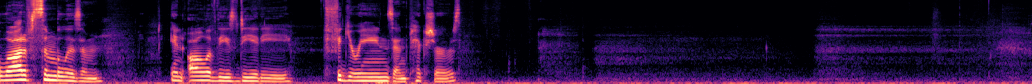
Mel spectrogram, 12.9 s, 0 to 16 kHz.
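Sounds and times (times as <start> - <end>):
speech: 0.0 - 1.4, 2.1 - 5.9
low rumble: 0.0 - 12.9
slow deep breathing: 6.6 - 12.9.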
